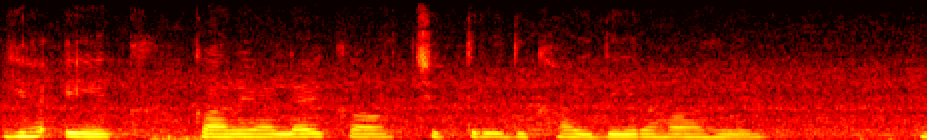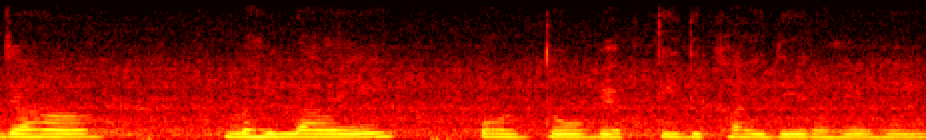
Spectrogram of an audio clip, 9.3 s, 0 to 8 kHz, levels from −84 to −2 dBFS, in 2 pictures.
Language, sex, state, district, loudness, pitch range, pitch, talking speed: Hindi, female, Uttar Pradesh, Hamirpur, -26 LUFS, 190-205 Hz, 200 Hz, 115 wpm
